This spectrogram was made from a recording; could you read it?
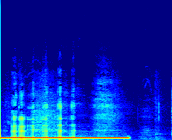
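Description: A phone line rings out on an unanswered call with one steady, even-pitched ringback tone lasting about a second and a half, then cuts off into silence, with murmured voices beneath it.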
